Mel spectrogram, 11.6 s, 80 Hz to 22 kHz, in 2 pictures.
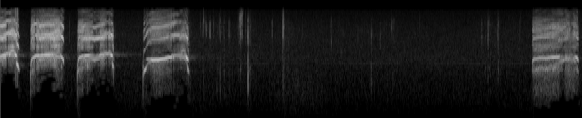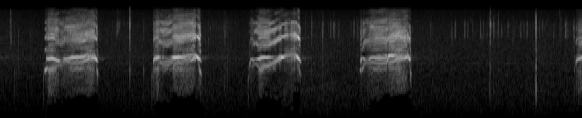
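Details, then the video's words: At an osprey nest on 10 August 2021, a bird begs persistently for fish: a burst of four piercing whistled yelps, then a short pause with faint ticks, then a run of six more rising, strained notes. "Myy huutaa pitkään kalaa"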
